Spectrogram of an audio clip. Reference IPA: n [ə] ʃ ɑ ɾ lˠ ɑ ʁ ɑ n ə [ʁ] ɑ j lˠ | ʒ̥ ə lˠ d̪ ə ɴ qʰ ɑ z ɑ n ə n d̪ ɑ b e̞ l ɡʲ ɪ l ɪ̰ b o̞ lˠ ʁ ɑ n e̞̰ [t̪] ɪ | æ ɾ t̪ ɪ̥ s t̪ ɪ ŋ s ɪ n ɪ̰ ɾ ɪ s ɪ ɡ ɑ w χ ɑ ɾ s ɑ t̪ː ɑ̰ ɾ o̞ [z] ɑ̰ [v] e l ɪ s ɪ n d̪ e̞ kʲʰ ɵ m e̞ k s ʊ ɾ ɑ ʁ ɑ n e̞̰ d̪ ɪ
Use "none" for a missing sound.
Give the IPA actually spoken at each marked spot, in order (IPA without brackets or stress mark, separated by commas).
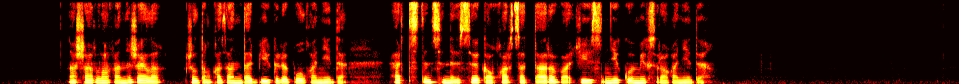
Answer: ɑ, ʒ, d̪, v, ʒ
